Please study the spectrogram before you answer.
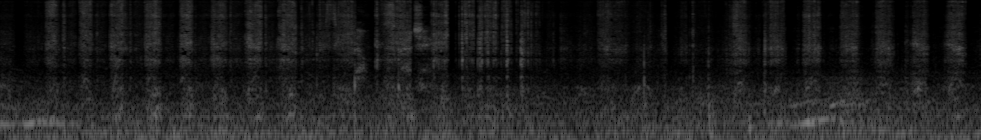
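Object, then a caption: Woven nylon seatbelt strap. A grey woven nylon car seatbelt strap, flat and flexible and worn across the chest inside a Dodge Charger, is rubbed and scratched along its length with fingertips and long nails. The result is a steady run of quick, soft, raspy scraping strokes with a hissy upper edge over a low rumbling bed.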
